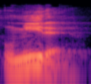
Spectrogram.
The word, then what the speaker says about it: Humire: It comes from Peru, and it's pronounced Humire. But if you could get a sergeant major of the Marine Corps to say Humire, you're a better Marine than me. So it ended up turning into Humire in the Marine Corps,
